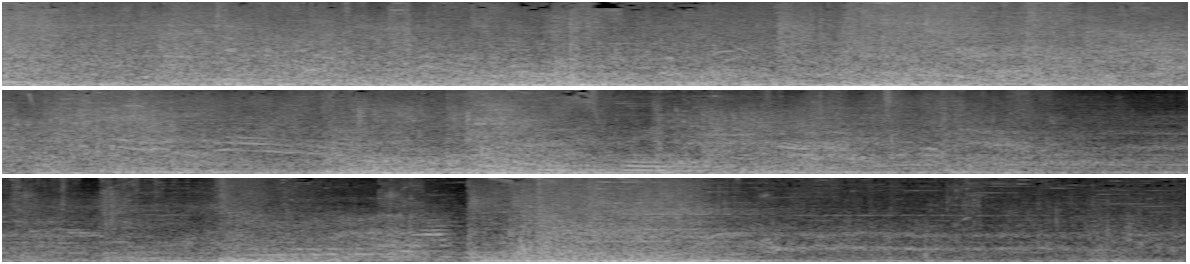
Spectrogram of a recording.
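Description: Spell effects crackle, whoosh and boom in a fast, busy fight.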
